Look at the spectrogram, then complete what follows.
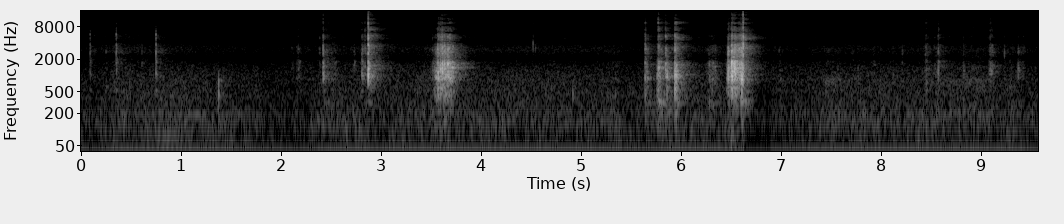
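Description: Plastic clicks and clacks of a Lego-brick toy rifle being handled, in two quick clusters, each ending in a louder clack.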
